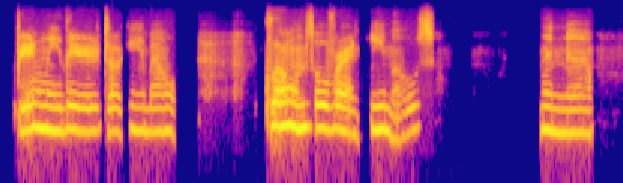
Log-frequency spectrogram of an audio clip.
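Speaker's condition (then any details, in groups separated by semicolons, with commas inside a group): Cerebral palsy; visible disability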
